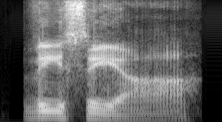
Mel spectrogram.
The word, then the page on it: VCR: British English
